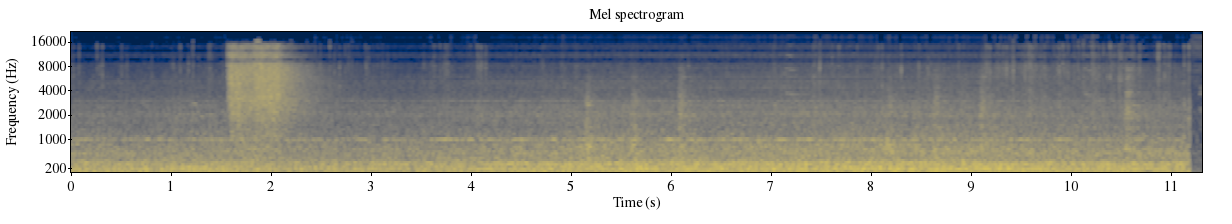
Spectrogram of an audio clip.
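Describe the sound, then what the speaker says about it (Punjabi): A train pulls in at a station platform, rolling steadily past at close range, a loud continuous rumble with a brief hissing burst near the start and no voices. "ਟ੍ਰੇਨ ਪਲੇਟਫਾਰਮ 5 ਨੰਬਰ ਵਾਲੀ ਪਹੁੰਚ ਗਏ"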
